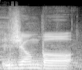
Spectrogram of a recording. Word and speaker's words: Jombo: Well, everyone calls him John, so we'll call him John, but I believe it is Jombo Komorami. Komorami. I know his first name. Jombo. I'm pretty sure it's pronounced like that.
